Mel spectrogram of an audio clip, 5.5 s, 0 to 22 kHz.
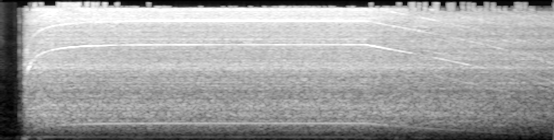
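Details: Old, hardly used Hitachi DV20V2 240V corded impact drill: steady high-pitched motor whine at constant speed, smooth and even, then winding down; normal drill running.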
